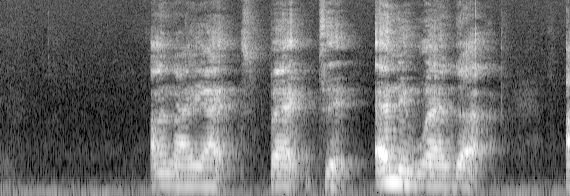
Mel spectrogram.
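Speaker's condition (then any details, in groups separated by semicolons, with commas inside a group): Cerebral palsy; from birth, legs affected, upper body works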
